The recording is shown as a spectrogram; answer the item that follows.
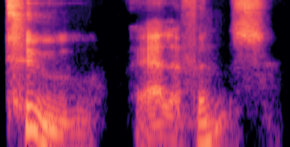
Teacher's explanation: the ooh sound then transforms that liaison to a w going into elephants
